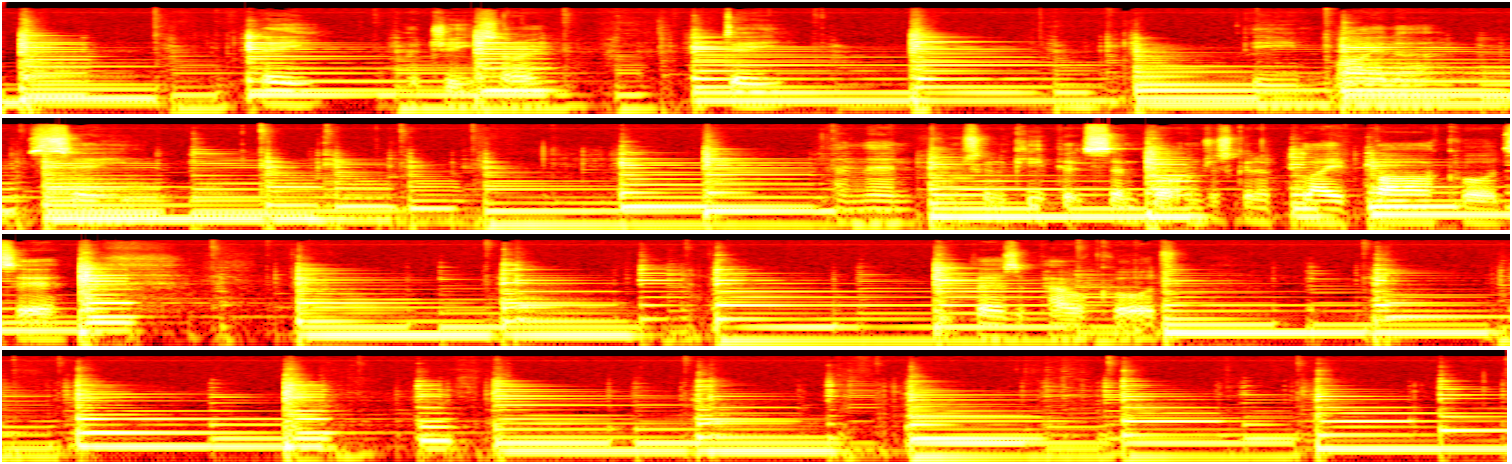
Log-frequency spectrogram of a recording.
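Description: Three-string cigar box guitar in GDG tuning, played fingerstyle: a steady run of plucked chords in a soul-style progression, moving between low G shapes and higher full D and E minor chords, changing about every second.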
